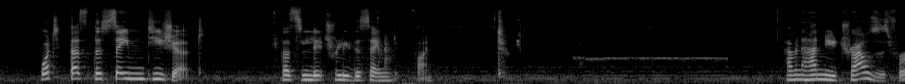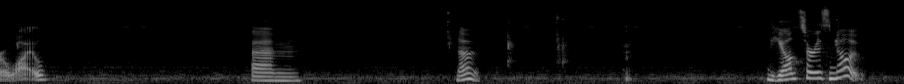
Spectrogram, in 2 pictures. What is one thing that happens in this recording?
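A young woman talks casually and with animation into a close microphone.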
